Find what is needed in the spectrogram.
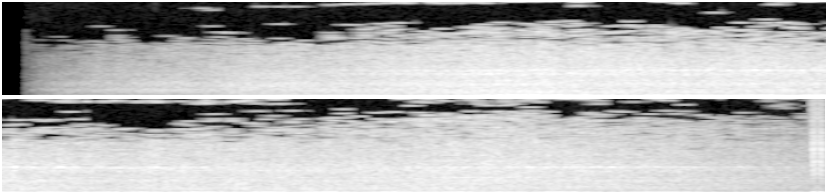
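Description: A motor vehicle's engine running steadily with road noise: a loud low hum under a broad rush. It fades in over the first two seconds or so and holds.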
